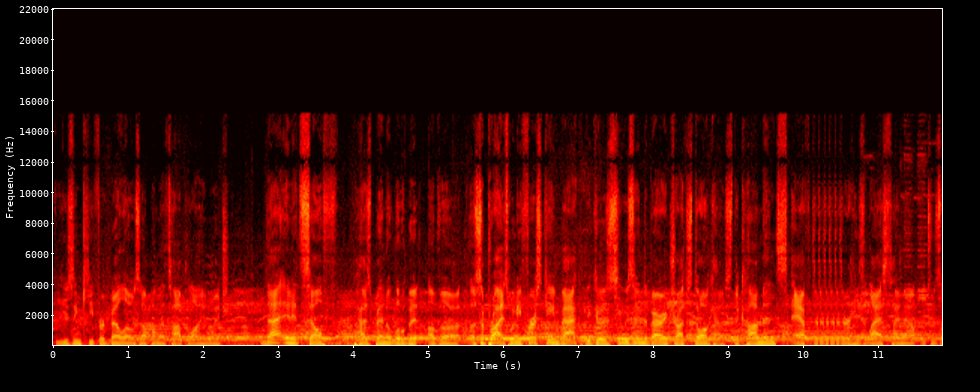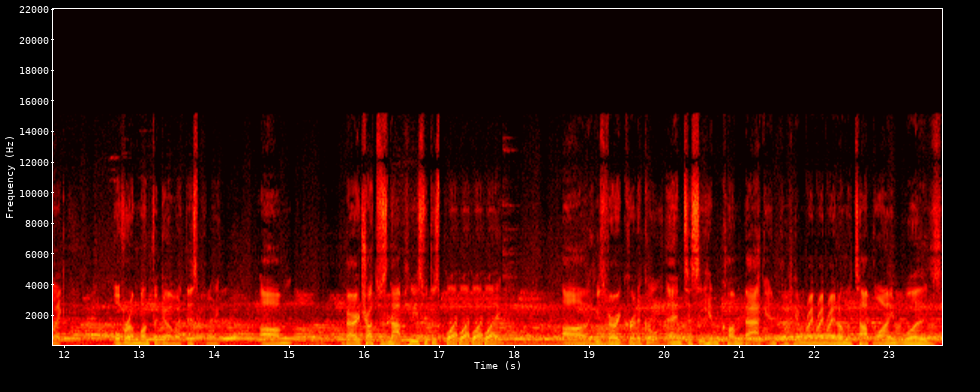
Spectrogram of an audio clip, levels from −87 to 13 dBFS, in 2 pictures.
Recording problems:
echo of what is said; strong; throughout; 440 ms later, 6 dB below the speech
voice in the background; loud; throughout; 7 dB below the speech
crowd noise; faint; throughout; 25 dB below the speech
traffic noise; faint; throughout; 20 dB below the speech
audio stuttering; at 10 s, at 17 s and at 22 s
clattering dishes; faint; at 18 s; peak 15 dB below the speech

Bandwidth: 15 kHz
